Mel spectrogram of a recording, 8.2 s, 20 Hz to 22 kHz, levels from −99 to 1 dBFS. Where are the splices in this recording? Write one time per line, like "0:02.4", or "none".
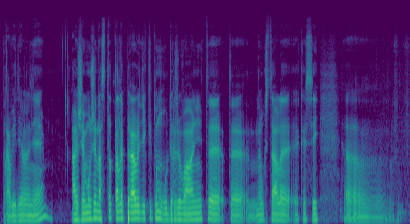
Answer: none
